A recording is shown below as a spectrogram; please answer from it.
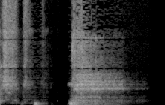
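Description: Soft, breathy laughter over a video call: a few short laughing breaths, then a longer breathy laughing exhale about a second in that fades away.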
